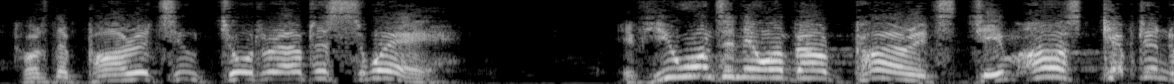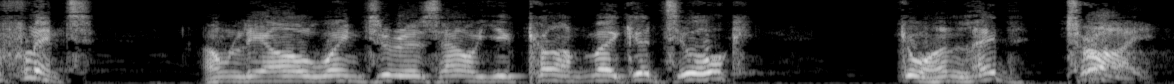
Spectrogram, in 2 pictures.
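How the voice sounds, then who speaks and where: An actor playing a wily, jovial one-legged sailor turned inn cook in a radio adventure, with a gravelly voice and folksy, ingratiating nautical talk. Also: male voice, sits high, big pitch swings, measured pace, sharp tone, exaggerated voice, low-quality recording. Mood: sly, coaxing. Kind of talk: old-time radio adventure acting.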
